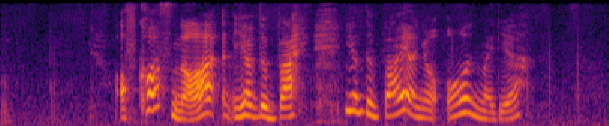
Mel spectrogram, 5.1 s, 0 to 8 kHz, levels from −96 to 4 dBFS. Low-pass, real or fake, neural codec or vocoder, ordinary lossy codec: 7.2 kHz; real; none; Opus, 64 kbps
